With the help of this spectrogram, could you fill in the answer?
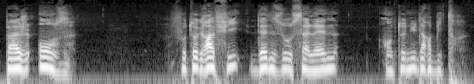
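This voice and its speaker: Male reader, mid pitch, plain dry studio sound; reads articles aloud, calls out pages and quote marks. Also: slow, dry recording. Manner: reads out quote marks and page numbers, steady informative delivery. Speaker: magazine reader. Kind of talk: read-aloud narration of a printed magazine.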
